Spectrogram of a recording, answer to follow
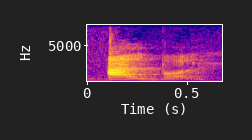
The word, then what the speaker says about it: árbol: So the accent mark over the A puts the emphasis on that syllable, árbol.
